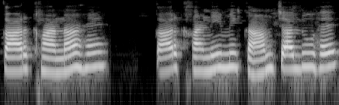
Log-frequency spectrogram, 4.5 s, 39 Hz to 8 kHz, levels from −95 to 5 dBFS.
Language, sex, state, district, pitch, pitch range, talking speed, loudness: Hindi, female, Bihar, Darbhanga, 245 Hz, 220-270 Hz, 90 wpm, -16 LUFS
